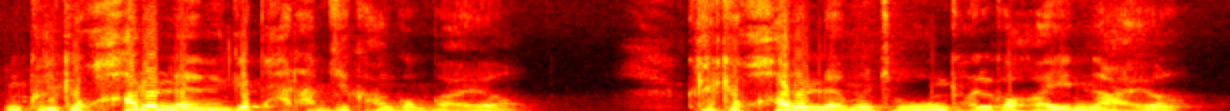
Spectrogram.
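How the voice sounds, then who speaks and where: A man's voice: high-pitched, animated, normal speed, dark tone. A man giving a meditation lecture, asking questions and answering them himself, sometimes dropping to a whisper. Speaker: meditation teacher.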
